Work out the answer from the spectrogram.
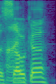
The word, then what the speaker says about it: Ahsoka: wars character oh it's ahsoka yeah oh i thought i thought okay so you don't heavily pronounce the age got it you understand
